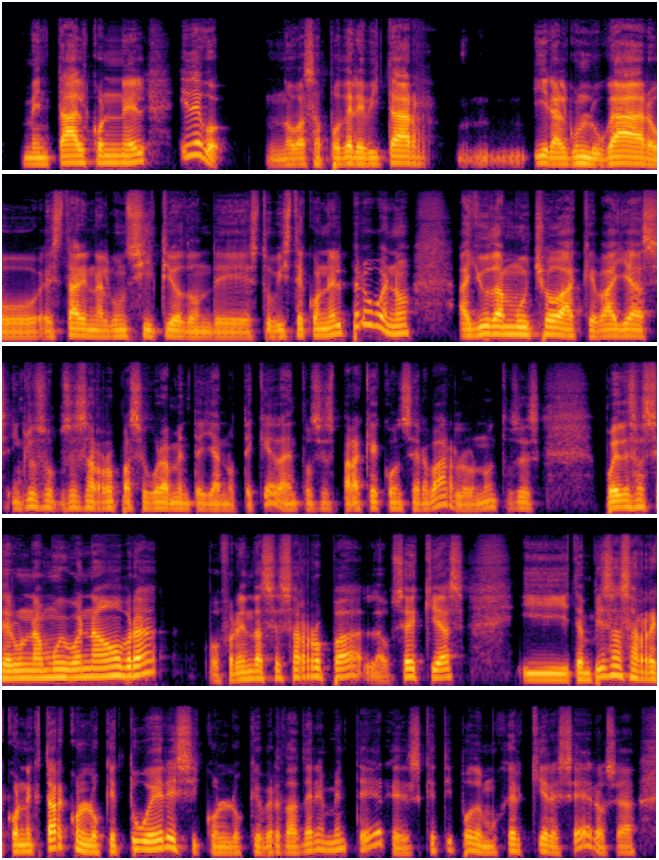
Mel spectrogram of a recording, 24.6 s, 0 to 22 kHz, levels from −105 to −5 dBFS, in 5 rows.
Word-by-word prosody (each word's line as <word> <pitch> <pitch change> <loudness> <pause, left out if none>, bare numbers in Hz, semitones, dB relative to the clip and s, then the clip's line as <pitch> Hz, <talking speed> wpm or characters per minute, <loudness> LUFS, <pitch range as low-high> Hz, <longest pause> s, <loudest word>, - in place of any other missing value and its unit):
mental 105 +4 +3
con 125 -1 0
él, 135 +5 +2 0.2
y - - -5
digo, 265 0 +1 0.3
no 90 +2 -6
vas 100 - -2
a - - -5
poder 110 +2 +2
evitar, 110 +2 +3 0.2
mm, - - -18
ir 120 -1 0
a - - +5
algún 110 +2 +2
lugar 110 +1 +6
o 85 +1 -3
estar 95 +6 +1
en 105 - -1
algún 100 +1 -3
sitio 105 0 -2
donde 85 -1 -4
estuviste 95 +2 -5
con 115 +1 0
él, 145 +3 0
pero 305 +3 -2
bueno, 150 - 0 0.3
ayuda 135 +6 +4
mucho 130 0 +4
a 110 - +1
que 100 - -4
vayas. 105 0 0
Incluso, 115 +2 -6
pues, 110 - -10
esa 110 0 -3
ropa 105 -1 -3
seguramente 95 -2 -3
ya 85 -1 -4
no 80 -1 -10
te - - -14
queda, - - -4
entonces, 90 +1 -10
¿para 95 +1 -2
qué 110 - -5
conservarlo, 90 -4 -5
no? 100 +5 -6
Entonces, 100 -4 -10 0.5
puedes 115 +2 +3
hacer 130 +2 +2
una 135 0 +3
muy 150 +1 +3
buena 155 +2 +4
obra, 185 - +5 0.3
ofrendas 125 +5 -1
esa 140 +2 0
ropa, 155 0 +1
la - - -8
obsequias 150 -1 +1 0.4
y 105 -1 0
te 115 - +2
empiezas 160 +8 0
a 135 - +3
reconectar 120 - +2
con 125 -7 +2
lo 105 - 0
que 115 - -2
tú 150 +4 +2
eres 170 -3 +2
y 105 - -10
con 95 -3 -5
lo 95 - -7
que 100 - -7
verdaderamente 125 - -4
eres, 85 +1 -7
¿qué 125 - -9
tipo 130 -1 -6
de 115 - -1
mujer 95 +5 -4
quieres 100 -7 -3
ser? - - -3
O - - -3
sea, 95 -1 -7
110 Hz, 200 wpm, -23 LUFS, 100-135 Hz, 0.5 s, lugar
